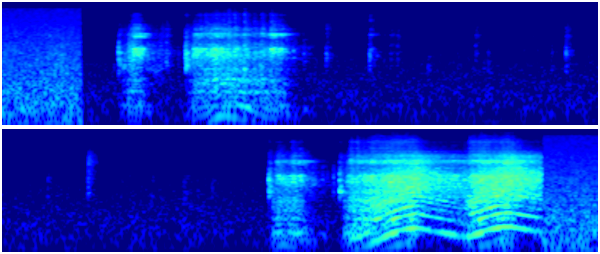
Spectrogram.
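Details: Tiller with a hard-starting problem traced to something, likely bent, stopping the choke closing fully: after handling noise, the small engine catches with the choke pushed full on, revs unevenly for a couple of seconds, then keeps running normally.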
